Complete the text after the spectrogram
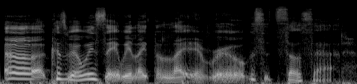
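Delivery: high, soft, near-crying voice; tearful. Real, not acted. Friend moved by a sad song, tearful. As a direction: choke up in a small high voice. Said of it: "See, I'm already crying".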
